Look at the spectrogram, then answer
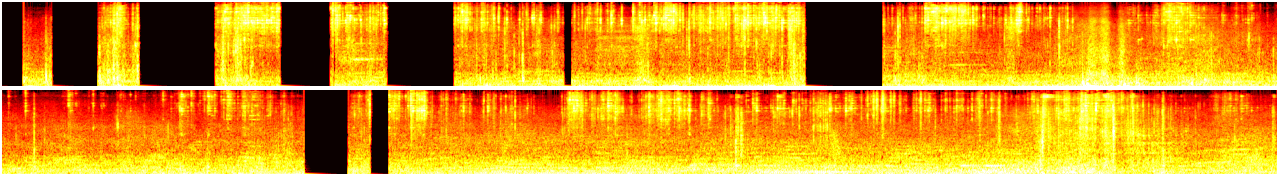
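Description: Keys jingle and clink in short bursts between abrupt cuts, followed by a longer stretch of rustling, handling and background street noise that sounds close and uneven.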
